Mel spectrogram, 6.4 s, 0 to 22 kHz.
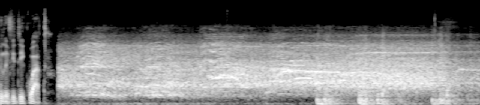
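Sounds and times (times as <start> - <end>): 
speech: 0.0 - 0.8
large crowd cheering in the streets of Auckland New Zealand at New Year: 0.8 - 6.3
deep thumps booming: 4.2 - 6.3.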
